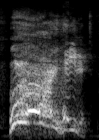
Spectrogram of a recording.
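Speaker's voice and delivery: high, loud, drawn-out cry of hate; frustrated scream. Real, not acted. Fed up with being labelled, screamed outburst. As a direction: scream it out in real exasperation.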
